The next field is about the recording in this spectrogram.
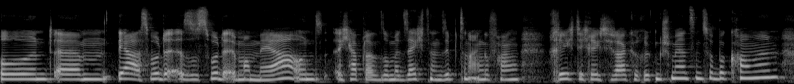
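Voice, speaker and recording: A woman's high pitch at a moderate pace, with fairly even intonation and noticeable background noise. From Bavaria, Munich. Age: 20s. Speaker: podcast guest. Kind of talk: casual chat. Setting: at the host's home. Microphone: too far from the mic at first.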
